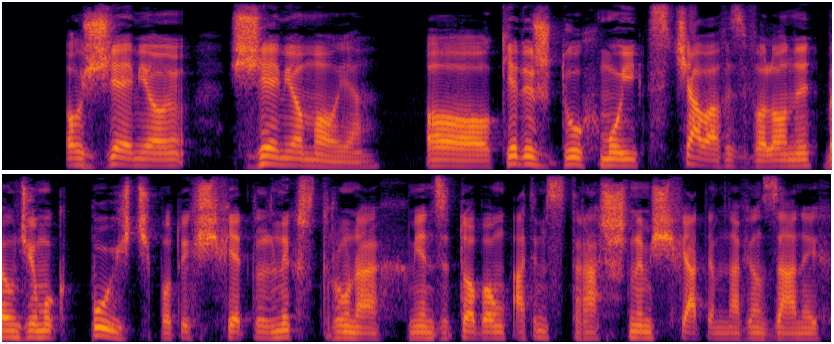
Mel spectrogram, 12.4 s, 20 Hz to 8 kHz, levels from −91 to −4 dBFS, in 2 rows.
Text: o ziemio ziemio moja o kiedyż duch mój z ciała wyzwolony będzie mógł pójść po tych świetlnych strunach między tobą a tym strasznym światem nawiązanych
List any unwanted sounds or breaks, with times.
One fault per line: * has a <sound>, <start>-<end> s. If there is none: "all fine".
all fine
